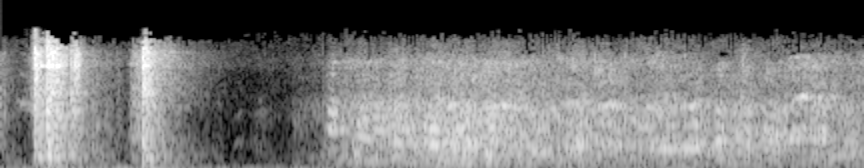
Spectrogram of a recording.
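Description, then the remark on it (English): Two sharp mechanical clunks from a door's time lock snapping shut, a brief gap, then a steady murmur of voices and background noise that carries on to the end. “Time lock on the door.”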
